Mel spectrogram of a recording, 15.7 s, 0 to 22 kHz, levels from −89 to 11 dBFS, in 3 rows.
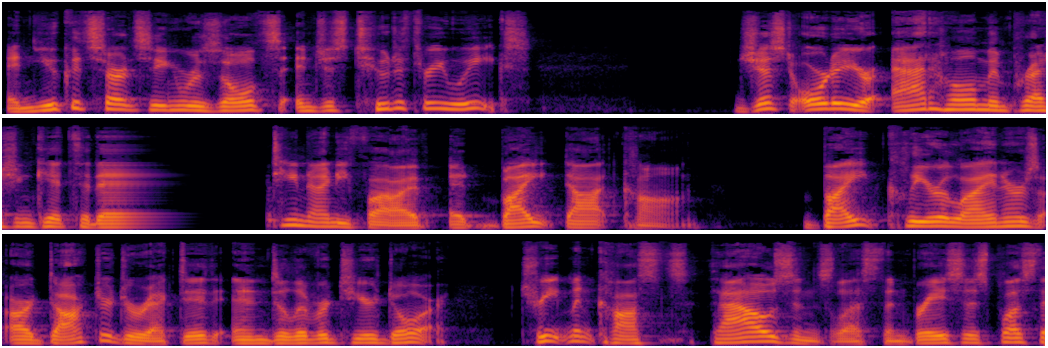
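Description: It's a speech clip with three brief speed-and-pitch lurches, likely a drift correction step each time: slowed about 6% and roughly a semitone flat at 0.74–1.28 s (after "and you could start") and 7.15–7.75 s, then sped up 6% and a semitone sharp at 12.47–13.46 s (after "and delivered to your"). After "at home impression kit", 5.75–6.56 s has a fading buzz or hiss, then about 0.4 s of silence, standing in for 0.8 s of audio that was lost, likely a long network dropout.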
